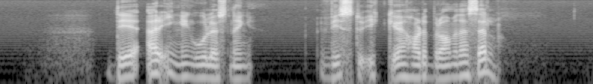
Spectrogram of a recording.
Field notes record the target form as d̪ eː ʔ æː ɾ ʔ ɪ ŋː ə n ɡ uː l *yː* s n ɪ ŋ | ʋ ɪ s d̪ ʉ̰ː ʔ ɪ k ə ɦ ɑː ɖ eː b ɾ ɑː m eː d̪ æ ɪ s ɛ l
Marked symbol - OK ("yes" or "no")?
no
